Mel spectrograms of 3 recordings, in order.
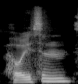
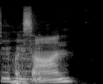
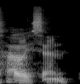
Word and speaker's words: hoisin: Can I share with you that I learned that it is pronounced hoisin sauce? I thought it was hoisin, but it is not. It's hoisin.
